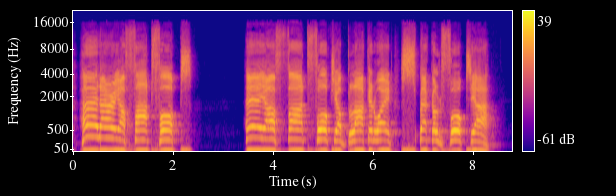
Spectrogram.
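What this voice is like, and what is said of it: Put-on Irish accent, yelling. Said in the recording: “I started yelling at them, but to make it worse, I broke into an Irish accent.”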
